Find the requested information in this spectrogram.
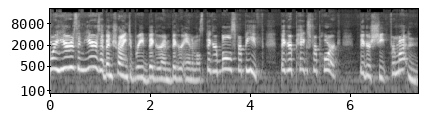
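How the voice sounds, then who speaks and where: Putting on a character voice, a woman speaks in a raised, projected voice at an extremely high pitch, her pitch swinging very widely at a moderate pace. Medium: read story. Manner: excitable, shouting.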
